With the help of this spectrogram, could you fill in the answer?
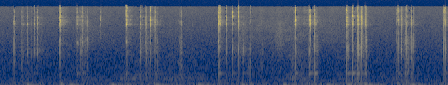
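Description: A blue wax candle is tapped and scratched with paperclips in a fast, irregular run of sharp, bright clicks and brief scratches. Each tap is crisp and dies away almost instantly, with faint low rumble between the hits.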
